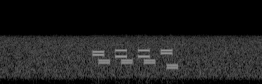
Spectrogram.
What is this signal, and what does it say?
Multi-frequency trunk signalling (R2, with the far end's replies), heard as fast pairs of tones, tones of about 110 ms, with phone line noise. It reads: 5779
